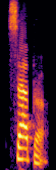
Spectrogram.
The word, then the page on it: sapor: Indian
